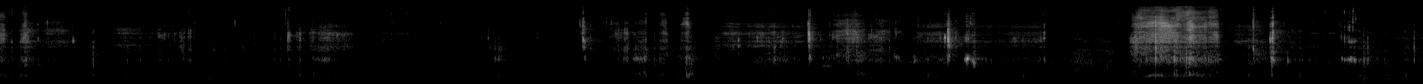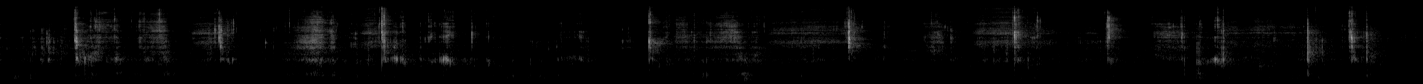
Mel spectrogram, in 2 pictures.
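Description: Close-miked chewing and biting of chicken pieces: wet mouth clicks and crackles come irregularly, several a second. About twelve seconds in there is one louder noisy sound that lasts about a second.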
